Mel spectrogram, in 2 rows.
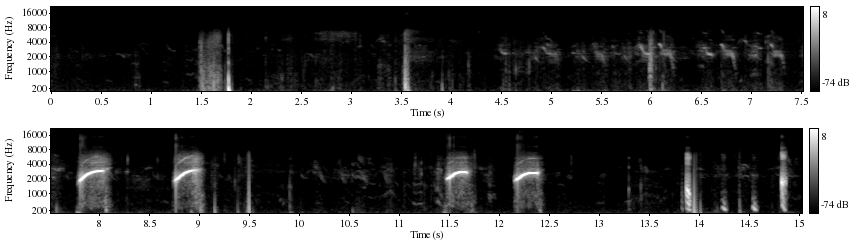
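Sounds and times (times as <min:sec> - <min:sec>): bird rising whistles: 0:11.5 - 0:12.4.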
